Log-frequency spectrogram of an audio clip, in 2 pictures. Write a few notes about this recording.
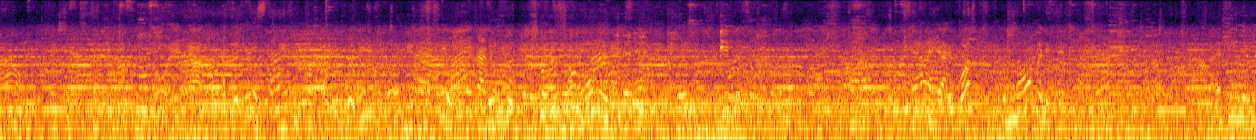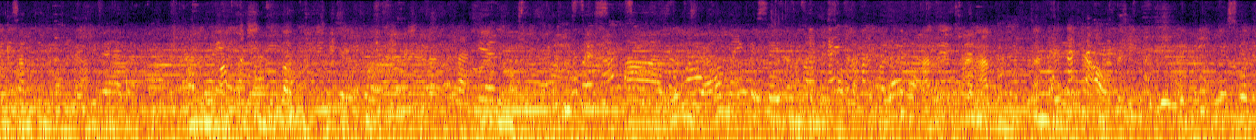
In the Square, Church bells, A lot of tourists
